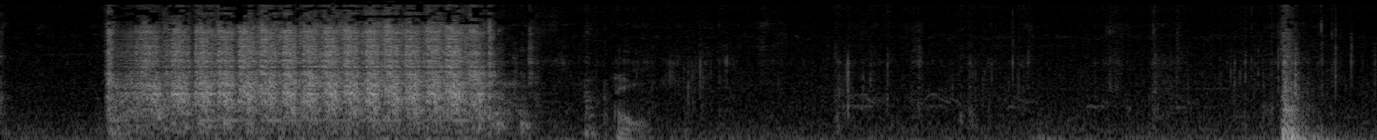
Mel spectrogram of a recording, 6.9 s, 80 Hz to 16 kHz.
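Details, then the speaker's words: Abandoned 1975 Datsun 200SX (S11 Silvia): about two seconds of steady starter whirring without firing, so it cranks but won't start; the fuel pump made no sound when powered, and a faulty pump and possibly a bad fuel tank are suspected. "y a une pompe à carburant ici plus tôt , mais même lorsque j'ai mis le courant, il n'y avait aucun bruit provenant de la pompe . Tout d’abord, la pompe est probablement défectueuse, et le réservoir de carburant, oh, tout le réservoir de carburant pourrait également être défectueux."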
